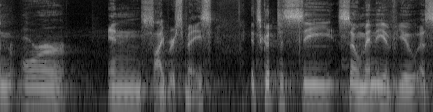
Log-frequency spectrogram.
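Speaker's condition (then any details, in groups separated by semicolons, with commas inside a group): No condition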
